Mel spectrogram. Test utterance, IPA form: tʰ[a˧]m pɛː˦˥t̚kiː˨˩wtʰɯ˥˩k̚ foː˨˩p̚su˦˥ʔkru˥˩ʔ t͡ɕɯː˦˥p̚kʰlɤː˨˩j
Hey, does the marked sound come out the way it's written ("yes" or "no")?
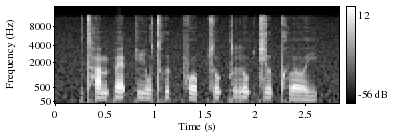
yes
